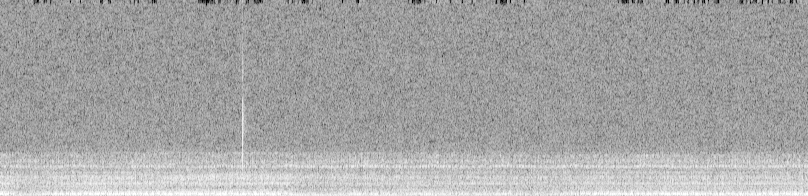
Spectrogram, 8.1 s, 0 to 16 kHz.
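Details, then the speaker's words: Brand and Millen DR-102U tube radio, after final alignment, tuned to 600 on the dial: steady hiss with low hum and faint buzz; outside noise is strong, cause unconfirmed, to be overpowered with a signal generator. "I think that's right on 600 there unfortunately there's quite a bit of noise but uh we can probably overpower it with the signal generator"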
